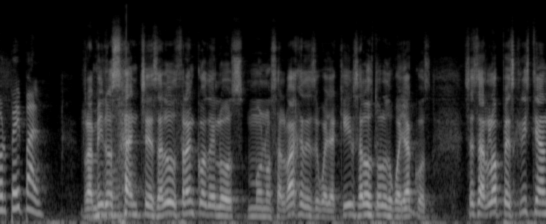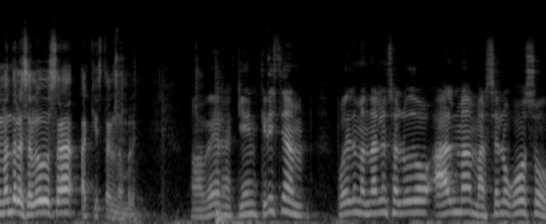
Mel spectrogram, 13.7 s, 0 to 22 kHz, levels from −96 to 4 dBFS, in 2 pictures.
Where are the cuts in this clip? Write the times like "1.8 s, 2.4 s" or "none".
none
